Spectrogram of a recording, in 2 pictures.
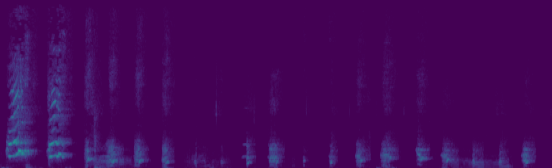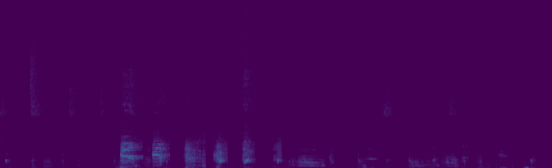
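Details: Kuvasz puppies yelping and whining in rapid overlapping bursts, loud high squeals at first, then a pause, then more short whimpers fading into softer scattered squeaks.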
